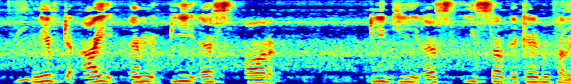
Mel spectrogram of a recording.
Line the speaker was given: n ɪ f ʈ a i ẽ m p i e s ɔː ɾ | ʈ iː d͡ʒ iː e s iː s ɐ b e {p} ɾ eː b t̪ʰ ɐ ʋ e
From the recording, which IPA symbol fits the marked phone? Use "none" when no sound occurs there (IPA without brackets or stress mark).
k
